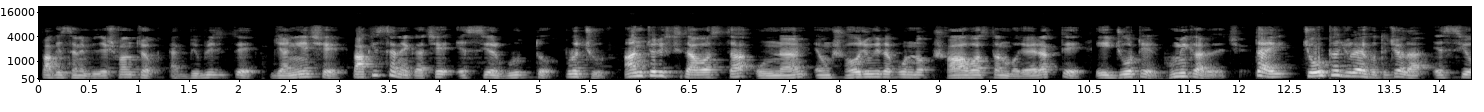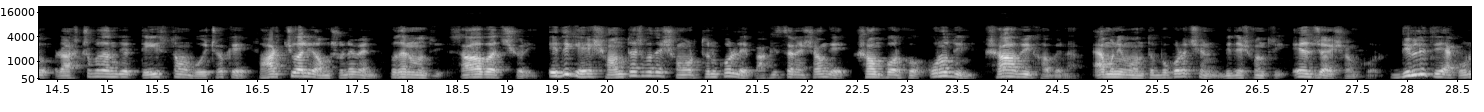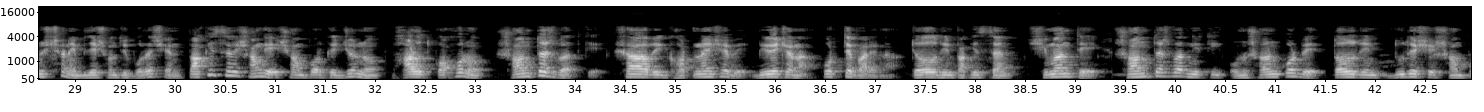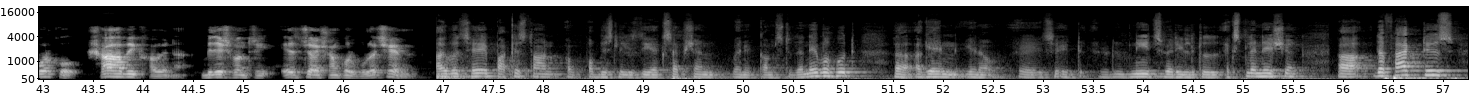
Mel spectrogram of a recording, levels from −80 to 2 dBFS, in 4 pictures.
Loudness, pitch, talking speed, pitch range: -20 LUFS, 145 Hz, 80 wpm, 130-170 Hz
